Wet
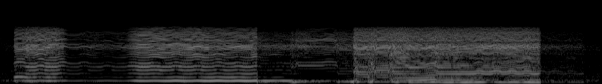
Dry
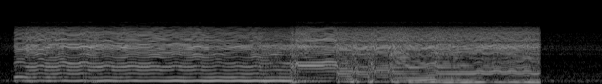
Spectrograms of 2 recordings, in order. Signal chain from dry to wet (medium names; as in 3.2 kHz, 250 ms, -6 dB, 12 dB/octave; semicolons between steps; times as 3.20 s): 2.57–3.54 s: FFT filter 130 Hz 0 dB, 280 Hz -23 dB, 2.8 kHz -8 dB, 5.6 kHz -14 dB; delay 439 ms -19.5 dB; 0.55–1.40 s: dip -15.5 dB, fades 0.13 s; trim -6.5 dB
